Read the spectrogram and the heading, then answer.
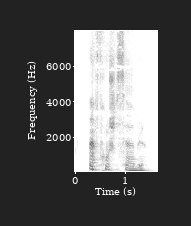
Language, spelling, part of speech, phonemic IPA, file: French, infranchissable, adjective, /ɛ̃.fʁɑ̃.ʃi.sabl/, LL-Q150 (fra)-infranchissable.wav
- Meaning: insurmountable, impassable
